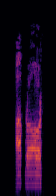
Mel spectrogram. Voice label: "uproar", English; nouns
